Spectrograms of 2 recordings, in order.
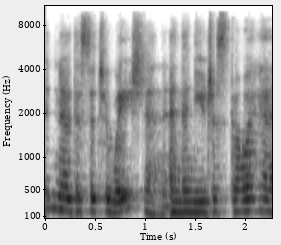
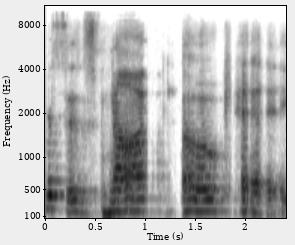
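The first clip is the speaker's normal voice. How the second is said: very slow, every word stretched out. Asked to say it again, Dad repeats the phrase very slow. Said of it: "I want you to say it really slow like that".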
